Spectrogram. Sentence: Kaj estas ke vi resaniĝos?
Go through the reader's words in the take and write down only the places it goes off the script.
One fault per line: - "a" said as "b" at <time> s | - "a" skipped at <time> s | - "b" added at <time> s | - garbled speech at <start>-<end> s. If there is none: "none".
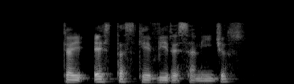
none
